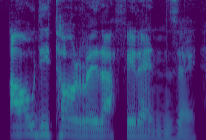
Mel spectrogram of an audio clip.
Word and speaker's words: Auditore da Firenze: Auditore da Firenze. Say it like this and you get it right.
